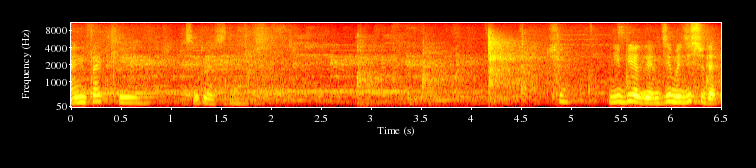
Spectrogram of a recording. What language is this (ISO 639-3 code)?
rus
